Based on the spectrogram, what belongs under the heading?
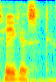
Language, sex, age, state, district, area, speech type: Assamese, male, 18-30, Assam, Sonitpur, rural, spontaneous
